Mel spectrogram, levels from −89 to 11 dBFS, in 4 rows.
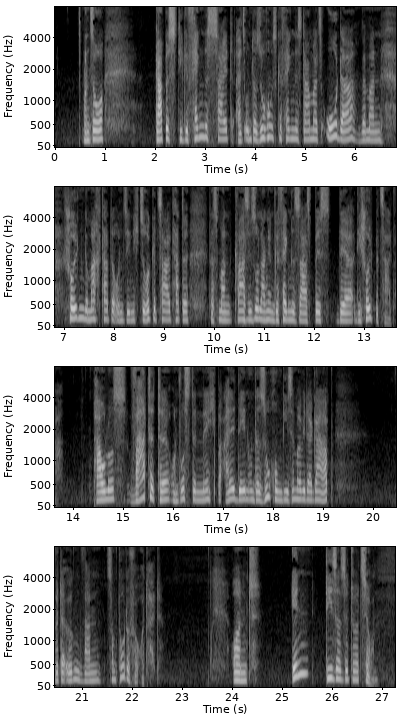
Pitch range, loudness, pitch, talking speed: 165-195 Hz, -25 LUFS, 180 Hz, 130 wpm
